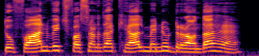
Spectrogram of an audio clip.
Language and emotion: Punjabi, fearful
